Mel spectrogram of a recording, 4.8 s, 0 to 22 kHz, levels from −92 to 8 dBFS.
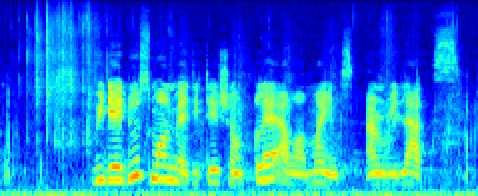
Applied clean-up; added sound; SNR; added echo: none; Chewing, mastication; 15 dB; none.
